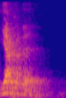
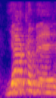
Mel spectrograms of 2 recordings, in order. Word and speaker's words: Yocheved: It's a story about a woman named Jochebed. That's with a J. she has the hand spell that I feel so bad. Yocheved is how you say it in Hebrew.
